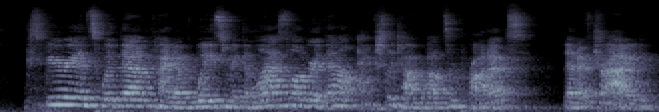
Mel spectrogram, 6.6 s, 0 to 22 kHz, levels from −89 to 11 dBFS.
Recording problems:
off-mic speech; far
room echo; noticeable; dies away in 1 s

